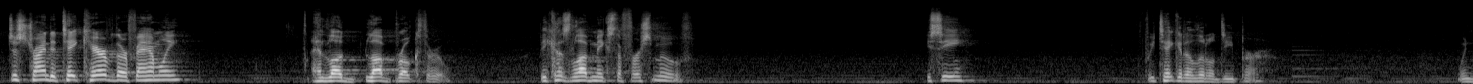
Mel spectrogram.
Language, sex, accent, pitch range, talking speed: English, male, American, 115-165 Hz, 120 wpm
